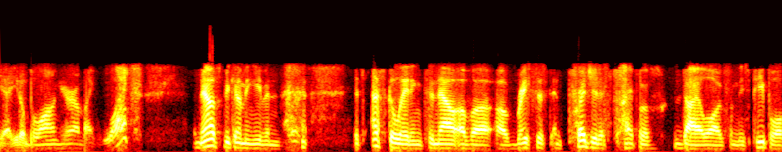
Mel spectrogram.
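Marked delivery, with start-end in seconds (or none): 0.0-0.9 quiet, muttered under-the-breath aside. Retelling what another friend said during a confrontation, under her breath. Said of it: "like under her breath".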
